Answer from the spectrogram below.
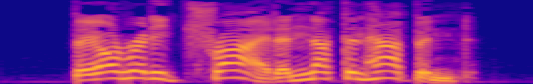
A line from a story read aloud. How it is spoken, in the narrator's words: Maurice shouted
